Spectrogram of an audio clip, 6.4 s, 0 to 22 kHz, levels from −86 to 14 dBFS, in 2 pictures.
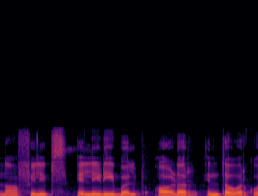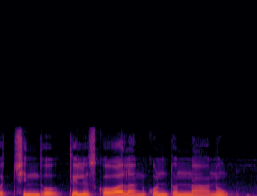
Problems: none marked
